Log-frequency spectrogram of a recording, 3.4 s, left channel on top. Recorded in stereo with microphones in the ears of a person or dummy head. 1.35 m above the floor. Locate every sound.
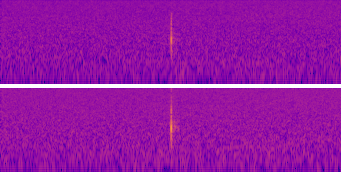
1.7 s a camera shutter: 40° right (ahead or behind)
